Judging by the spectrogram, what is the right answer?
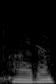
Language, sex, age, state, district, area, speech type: Santali, male, 18-30, Jharkhand, Pakur, rural, spontaneous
